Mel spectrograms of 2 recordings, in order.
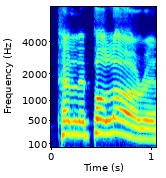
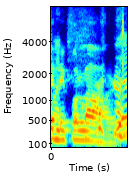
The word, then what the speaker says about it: Pelle Polare: He's got this Italian roll to it, man. Pelle Polare. And I'm Pelle Polare. That's perfect, man. I need to get you on the commercial. – Can you just record that real quick for me? Yeah, it's Italian. So and people have always fucked it up my whole life.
